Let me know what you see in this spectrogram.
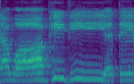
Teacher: ವಾಭಿಧೀಯತೆ ವಾ ದೀರ್ಘಾಕ್ಷರ. ಭೀ ಮಹಾಪ್ರಾಣ ಧೀ ಮಹಾಪ್ರಾಣ ಧೀ ದೀರ್ಘಾಕ್ಷರ ಕೂಡ. ಯತೆ ತೇ ದೀರ್ಘಾಕ್ಷರ.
